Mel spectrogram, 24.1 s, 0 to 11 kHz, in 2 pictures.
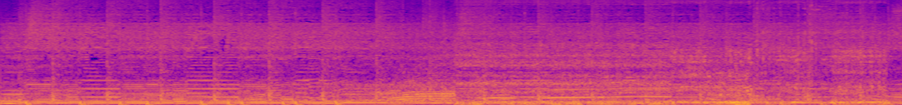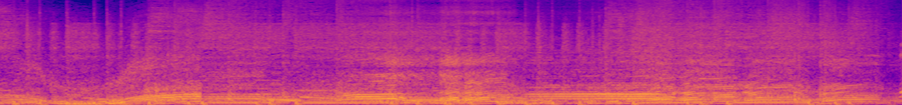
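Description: A Polaris RZR XP 1000 side-by-side races hard along desert trails in Arizona, its engine revving up and down through gear changes in a loud, continuous, close roar.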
